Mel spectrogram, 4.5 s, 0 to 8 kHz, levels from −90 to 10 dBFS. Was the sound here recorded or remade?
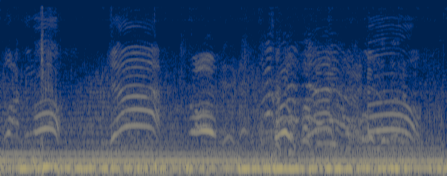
recorded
